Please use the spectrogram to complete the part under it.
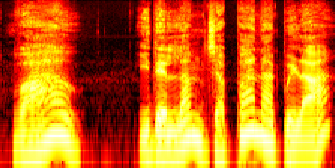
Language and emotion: Tamil, surprised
